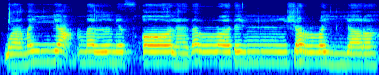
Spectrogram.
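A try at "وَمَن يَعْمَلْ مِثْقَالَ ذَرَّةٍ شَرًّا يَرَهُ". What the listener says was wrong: Wa mai, ya, tapi ini kan belum betul. Wa mai enggak perlu dihentak. Wa mai enggak perlu dihentak. Wa mai, bukan wa mai itu kan. Tapi wa mai ya'mal mithqala dzarratin syarran yarah.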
